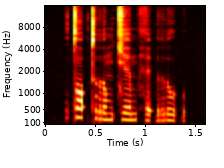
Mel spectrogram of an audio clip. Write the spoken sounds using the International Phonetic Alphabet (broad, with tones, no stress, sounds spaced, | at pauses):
t ɔ˥˩ ʔ t r o˧ m t͡ɕ eː˧ m h e˨˩ ʔ r u˨˩ ʔ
